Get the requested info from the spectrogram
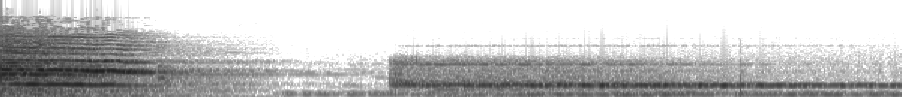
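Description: A loud sound effect with many tones fades out over the first second. After a short lull, a steady eerie drone with one held tone over a low hum starts about two and a half seconds in: horror background music.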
